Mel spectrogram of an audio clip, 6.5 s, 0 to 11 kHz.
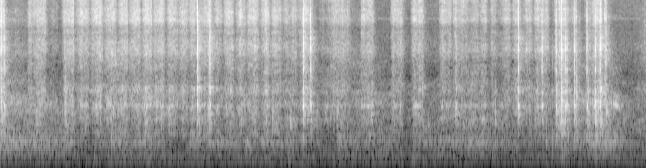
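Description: A wide wooden-handled bristle paintbrush is brushed and rubbed across the underside of the thin hollow saucer of a hand-held grey plastic Enterprise-E style Star Trek starship model, about 30 cm long, held above a blue display stand. Bright, dry scratchy rasping comes in short strokes, with several sharper brushy bursts and no low end.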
